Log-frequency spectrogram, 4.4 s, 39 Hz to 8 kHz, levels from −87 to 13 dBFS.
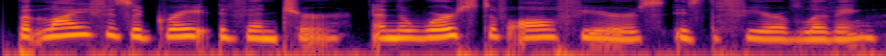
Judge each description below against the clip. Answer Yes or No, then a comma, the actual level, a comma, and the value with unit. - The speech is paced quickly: Yes, fast, 230 wpm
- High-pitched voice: Yes, high, 225 Hz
